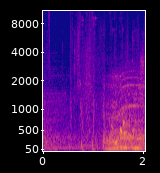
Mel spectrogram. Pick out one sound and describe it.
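Footsteps thud across grass.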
